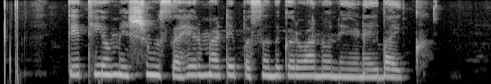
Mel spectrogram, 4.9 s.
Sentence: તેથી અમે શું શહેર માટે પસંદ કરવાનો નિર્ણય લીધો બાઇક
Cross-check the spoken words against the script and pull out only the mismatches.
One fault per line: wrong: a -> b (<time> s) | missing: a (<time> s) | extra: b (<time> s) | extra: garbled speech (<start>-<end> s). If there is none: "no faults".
missing: લીધો (3.7 s)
